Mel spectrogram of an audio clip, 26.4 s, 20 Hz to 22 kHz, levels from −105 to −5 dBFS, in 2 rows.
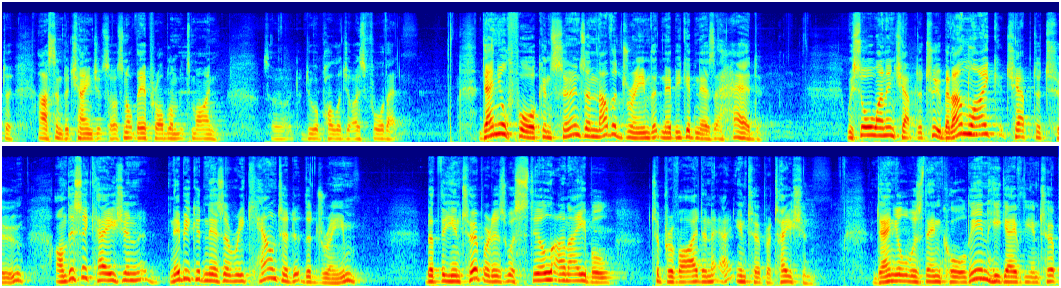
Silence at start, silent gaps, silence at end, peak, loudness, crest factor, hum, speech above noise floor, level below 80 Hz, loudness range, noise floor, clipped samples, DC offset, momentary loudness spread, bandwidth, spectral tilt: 0 s; none; 0 s; -2 dBFS; -22 LUFS; 20 dB; none; 34 dB; -54 dBFS; 8 LU; -56 dBFS; under 0.1%; under 0.1%; 13 LU; 16 kHz; -6.5 dB/octave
